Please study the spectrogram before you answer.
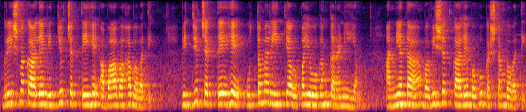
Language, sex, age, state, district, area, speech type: Sanskrit, female, 45-60, Karnataka, Shimoga, urban, spontaneous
